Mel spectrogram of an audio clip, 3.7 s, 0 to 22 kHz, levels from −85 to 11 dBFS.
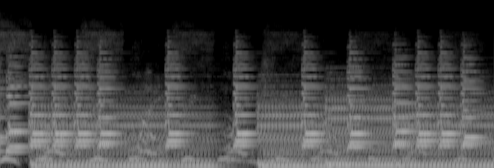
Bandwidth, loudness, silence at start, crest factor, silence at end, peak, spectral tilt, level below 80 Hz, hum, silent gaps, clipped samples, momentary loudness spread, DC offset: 10.5 kHz; -25 LUFS; 0 s; 12 dB; 0 s; -12 dBFS; -6 dB/octave; -34 dBFS; none; none; under 0.1%; 4 LU; under 0.1%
